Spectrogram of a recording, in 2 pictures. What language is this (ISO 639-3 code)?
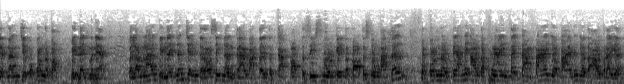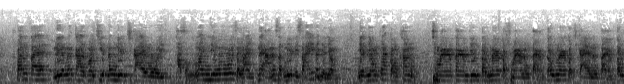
vie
